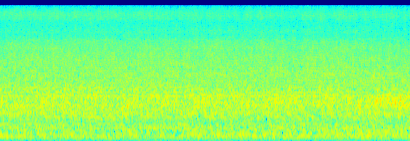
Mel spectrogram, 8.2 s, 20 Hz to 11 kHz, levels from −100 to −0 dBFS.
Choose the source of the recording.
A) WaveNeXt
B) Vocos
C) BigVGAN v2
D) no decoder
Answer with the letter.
B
